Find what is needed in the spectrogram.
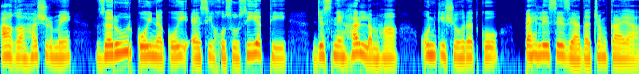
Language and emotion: Urdu, neutral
